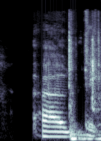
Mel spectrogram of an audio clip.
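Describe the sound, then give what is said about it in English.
A cable falls and clatters, a few hollow knocks and rattles with a dull thud underneath, following a brief voiced sound right before the impact. “No, it's a cable that just fell down from somewhere.”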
